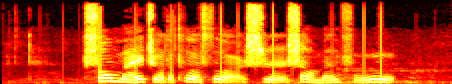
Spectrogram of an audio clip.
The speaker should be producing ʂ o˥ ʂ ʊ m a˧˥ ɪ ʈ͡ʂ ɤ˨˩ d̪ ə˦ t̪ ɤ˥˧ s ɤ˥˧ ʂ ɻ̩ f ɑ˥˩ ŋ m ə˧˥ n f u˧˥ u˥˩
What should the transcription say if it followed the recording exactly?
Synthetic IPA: ʂ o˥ ʊ m a˧˥ ɪ ʈ͡ʂ ɤ˨˩ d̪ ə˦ t̪ʰ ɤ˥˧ s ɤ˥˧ ʂ ɻ̩ ʂ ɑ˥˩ ŋ m ə˧˥ n f u˧˥ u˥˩

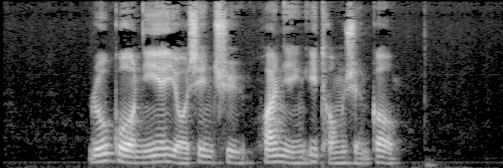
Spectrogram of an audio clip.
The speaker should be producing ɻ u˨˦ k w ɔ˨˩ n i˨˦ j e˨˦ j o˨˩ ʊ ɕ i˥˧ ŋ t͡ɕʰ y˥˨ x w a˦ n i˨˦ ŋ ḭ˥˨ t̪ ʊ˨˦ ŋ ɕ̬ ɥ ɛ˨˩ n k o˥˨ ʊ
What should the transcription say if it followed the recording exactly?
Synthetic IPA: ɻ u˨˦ k w ɔ˨˩ n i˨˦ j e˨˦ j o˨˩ ʊ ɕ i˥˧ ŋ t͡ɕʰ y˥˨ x w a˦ n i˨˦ ŋ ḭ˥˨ t̪ʰ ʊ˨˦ ŋ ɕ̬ ɥ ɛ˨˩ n k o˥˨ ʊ

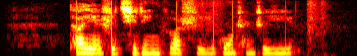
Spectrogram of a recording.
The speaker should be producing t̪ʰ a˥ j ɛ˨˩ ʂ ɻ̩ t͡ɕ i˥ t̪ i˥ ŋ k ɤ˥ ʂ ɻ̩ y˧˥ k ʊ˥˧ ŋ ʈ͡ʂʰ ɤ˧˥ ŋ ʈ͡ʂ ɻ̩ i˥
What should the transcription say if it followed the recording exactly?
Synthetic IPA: t̪ʰ a˥ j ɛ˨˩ ʂ ɻ̩ t͡ɕʰ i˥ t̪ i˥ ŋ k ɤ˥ ʂ ɻ̩ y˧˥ k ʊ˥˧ ŋ ʈ͡ʂʰ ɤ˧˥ ŋ ʈ͡ʂ ɻ̩ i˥

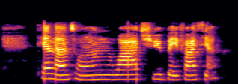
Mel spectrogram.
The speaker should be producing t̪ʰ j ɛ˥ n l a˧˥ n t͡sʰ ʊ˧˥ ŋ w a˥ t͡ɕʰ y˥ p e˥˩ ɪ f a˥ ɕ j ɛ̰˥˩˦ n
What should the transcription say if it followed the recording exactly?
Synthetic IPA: t̪ʰ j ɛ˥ n l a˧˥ n t͡sʰ ʊ˧˥ ŋ w a˥ t͡ɕʰ y˥ p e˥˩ ɪ f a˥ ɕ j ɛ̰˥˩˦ n

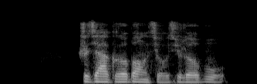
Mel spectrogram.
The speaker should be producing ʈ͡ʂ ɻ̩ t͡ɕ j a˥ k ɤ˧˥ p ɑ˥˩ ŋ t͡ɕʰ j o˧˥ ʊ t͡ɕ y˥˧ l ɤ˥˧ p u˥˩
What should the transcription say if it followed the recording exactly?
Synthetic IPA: ʈ͡ʂ ɻ̩ t͡ɕ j a˥ k ɤ˥ p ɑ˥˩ ŋ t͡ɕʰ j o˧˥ ʊ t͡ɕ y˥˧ l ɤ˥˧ p u˥˩

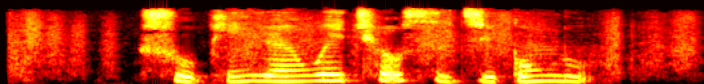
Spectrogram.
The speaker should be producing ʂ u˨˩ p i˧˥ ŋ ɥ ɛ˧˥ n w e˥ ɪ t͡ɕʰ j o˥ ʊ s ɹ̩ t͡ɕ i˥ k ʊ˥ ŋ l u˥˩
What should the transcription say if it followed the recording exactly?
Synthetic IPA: ʂ u˨˩ pʰ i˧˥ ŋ ɥ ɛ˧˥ n w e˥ ɪ t͡ɕʰ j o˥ ʊ s ɹ̩ t͡ɕ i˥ k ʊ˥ ŋ l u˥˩

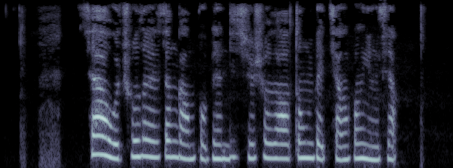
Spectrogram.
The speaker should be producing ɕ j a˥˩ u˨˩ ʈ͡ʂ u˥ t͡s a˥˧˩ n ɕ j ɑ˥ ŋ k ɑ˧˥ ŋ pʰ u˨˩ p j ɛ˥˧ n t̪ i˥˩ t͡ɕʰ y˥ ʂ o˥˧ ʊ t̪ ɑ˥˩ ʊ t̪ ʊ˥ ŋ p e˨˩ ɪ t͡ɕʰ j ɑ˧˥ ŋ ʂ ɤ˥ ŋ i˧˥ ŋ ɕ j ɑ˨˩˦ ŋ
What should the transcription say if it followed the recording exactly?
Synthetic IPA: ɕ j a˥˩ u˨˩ ʈ͡ʂʰ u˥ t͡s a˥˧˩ n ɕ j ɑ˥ ŋ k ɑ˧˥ ŋ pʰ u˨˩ p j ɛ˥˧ n t̪ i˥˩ t͡ɕʰ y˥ ʂ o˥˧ ʊ t̪ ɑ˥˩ ʊ t̪ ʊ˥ ŋ p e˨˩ ɪ t͡ɕʰ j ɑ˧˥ ŋ f ɤ˥ ŋ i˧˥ ŋ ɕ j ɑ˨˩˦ ŋ

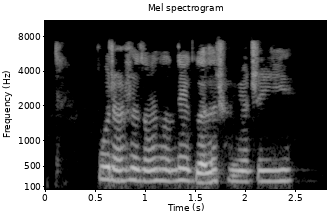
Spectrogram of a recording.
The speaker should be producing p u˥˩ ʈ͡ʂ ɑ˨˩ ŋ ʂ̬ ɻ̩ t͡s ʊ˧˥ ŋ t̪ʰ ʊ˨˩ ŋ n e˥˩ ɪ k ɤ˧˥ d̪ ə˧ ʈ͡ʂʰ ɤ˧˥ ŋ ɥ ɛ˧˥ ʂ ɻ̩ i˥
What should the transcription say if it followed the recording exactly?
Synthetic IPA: p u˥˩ ʈ͡ʂ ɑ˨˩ ŋ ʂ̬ ɻ̩ t͡s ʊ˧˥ ŋ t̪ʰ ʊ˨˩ ŋ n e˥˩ ɪ k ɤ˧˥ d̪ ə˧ ʈ͡ʂʰ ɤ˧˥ ŋ ɥ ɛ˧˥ ʈ͡ʂ ɻ̩ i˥

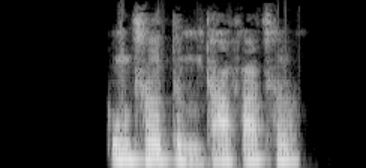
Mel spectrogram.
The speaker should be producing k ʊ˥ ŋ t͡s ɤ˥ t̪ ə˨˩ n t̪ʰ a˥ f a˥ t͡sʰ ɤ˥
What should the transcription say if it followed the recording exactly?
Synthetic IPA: k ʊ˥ ŋ t͡sʰ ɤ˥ t̪ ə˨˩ ŋ t̪ʰ a˥ f a˥ t͡sʰ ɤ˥

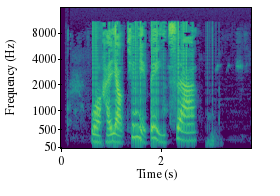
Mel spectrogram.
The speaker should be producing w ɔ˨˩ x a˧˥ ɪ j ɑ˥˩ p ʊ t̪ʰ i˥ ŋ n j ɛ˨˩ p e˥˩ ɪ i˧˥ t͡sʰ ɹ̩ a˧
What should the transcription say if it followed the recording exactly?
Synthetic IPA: w ɔ˨˩ x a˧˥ ɪ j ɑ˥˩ ʊ t̪ʰ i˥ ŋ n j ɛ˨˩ p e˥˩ ɪ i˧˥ t͡sʰ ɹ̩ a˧

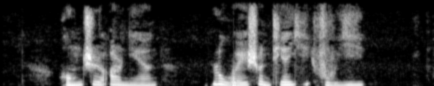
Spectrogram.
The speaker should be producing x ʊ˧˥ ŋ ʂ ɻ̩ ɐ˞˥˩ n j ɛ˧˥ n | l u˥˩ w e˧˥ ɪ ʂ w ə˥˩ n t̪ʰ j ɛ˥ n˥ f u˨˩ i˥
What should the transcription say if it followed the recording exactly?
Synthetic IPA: x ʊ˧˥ ŋ ʈ͡ʂ ɻ̩ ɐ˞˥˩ n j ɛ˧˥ n | l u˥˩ w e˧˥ ɪ ʂ w ə˥˩ n t̪ʰ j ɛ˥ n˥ f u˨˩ i˥

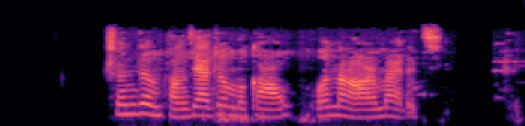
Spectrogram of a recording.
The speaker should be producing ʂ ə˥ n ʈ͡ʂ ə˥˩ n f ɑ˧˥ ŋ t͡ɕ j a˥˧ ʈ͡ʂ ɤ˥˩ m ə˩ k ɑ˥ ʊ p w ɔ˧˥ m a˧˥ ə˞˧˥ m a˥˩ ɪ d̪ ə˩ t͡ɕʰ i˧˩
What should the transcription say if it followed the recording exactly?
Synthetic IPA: ʂ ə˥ n ʈ͡ʂ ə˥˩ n f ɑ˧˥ ŋ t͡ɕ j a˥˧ ʈ͡ʂ ɤ˥˩ m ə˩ k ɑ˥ ʊ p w ɔ˧˥ n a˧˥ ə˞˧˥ m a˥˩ ɪ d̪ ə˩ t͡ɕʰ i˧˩

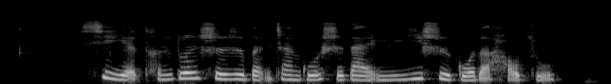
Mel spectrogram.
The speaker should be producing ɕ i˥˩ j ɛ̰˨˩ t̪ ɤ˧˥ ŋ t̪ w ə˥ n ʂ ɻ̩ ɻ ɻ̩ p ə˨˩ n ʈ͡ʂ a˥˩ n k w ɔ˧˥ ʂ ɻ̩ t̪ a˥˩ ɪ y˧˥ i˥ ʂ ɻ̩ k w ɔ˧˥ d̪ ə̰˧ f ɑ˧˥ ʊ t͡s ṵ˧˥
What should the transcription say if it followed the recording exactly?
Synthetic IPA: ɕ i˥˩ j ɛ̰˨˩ t̪ʰ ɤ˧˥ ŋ t̪ w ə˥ n ʂ ɻ̩ ɻ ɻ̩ p ə˨˩ n ʈ͡ʂ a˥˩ n k w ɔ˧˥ ʂ ɻ̩ t̪ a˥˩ ɪ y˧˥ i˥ ʂ ɻ̩ k w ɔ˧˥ d̪ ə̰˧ x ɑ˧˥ ʊ t͡s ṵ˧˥

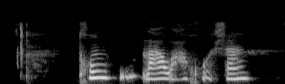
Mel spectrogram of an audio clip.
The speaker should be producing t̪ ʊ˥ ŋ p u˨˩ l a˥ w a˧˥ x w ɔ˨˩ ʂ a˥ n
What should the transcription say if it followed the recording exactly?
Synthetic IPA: t̪ʰ ʊ˥ ŋ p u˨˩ l a˥ w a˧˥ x w ɔ˨˩ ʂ a˥ n

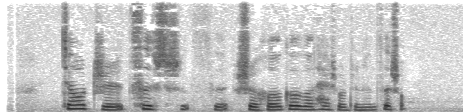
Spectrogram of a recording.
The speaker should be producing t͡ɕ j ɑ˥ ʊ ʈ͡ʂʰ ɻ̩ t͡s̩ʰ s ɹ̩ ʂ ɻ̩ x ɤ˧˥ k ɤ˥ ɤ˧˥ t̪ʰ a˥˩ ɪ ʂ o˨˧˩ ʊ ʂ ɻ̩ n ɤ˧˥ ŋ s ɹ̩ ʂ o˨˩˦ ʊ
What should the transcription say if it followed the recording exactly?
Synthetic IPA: t͡ɕ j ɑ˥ ʊ ʈ͡ʂ ɻ̩ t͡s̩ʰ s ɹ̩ ʂ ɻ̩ x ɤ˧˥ k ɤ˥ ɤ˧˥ t̪ʰ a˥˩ ɪ ʂ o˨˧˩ ʊ ʈ͡ʂ ɻ̩ n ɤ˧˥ ŋ t͡s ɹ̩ ʂ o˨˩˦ ʊ

